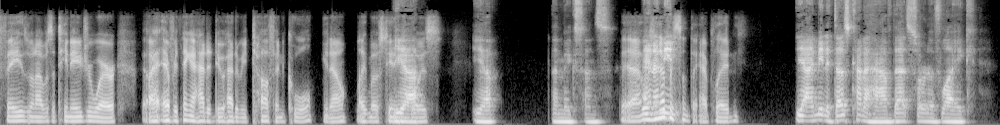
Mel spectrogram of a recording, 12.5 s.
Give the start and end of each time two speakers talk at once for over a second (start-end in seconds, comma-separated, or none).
none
